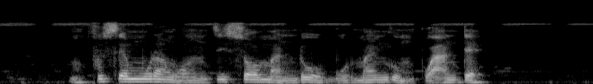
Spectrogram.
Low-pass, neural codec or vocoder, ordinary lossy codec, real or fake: 7.2 kHz; none; Opus, 32 kbps; real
